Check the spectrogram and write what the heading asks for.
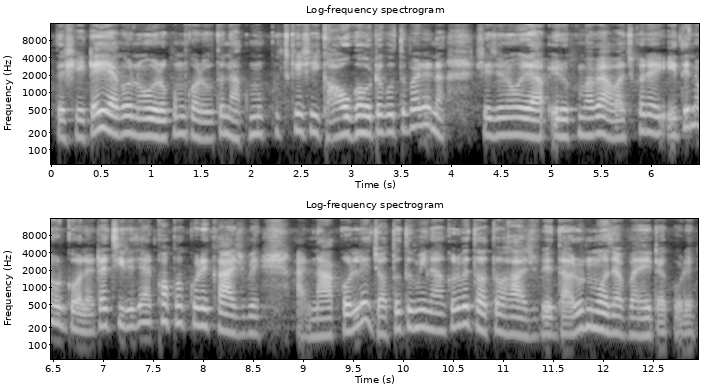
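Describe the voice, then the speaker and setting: Soft-spoken Bengali-accented woman with gravelly fry. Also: lowish voice, fairly quick. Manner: soft-spoken, chatty narration. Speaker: vlogger mother. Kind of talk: voice-over narration.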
